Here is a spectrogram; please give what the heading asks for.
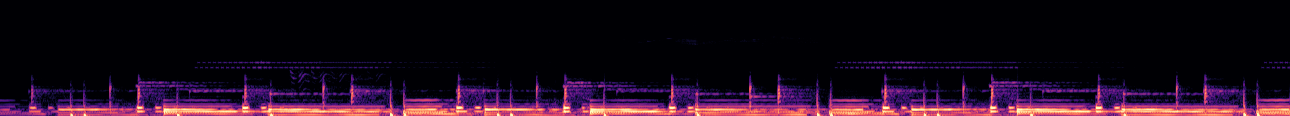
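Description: A phone's ringback tone plays steadily for the whole stretch while an outgoing call waits to connect, a loud, repeating electronic melody with a throbbing, regular rhythm and no voices.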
